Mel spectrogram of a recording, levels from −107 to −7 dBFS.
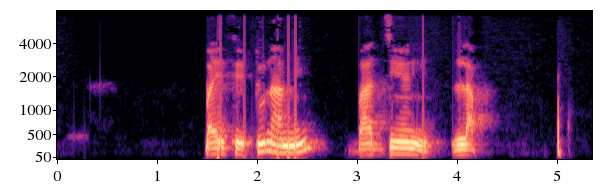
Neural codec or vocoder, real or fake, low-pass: none; real; 7.2 kHz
